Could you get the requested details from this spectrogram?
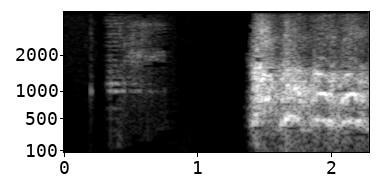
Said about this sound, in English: I apologize for my dog.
